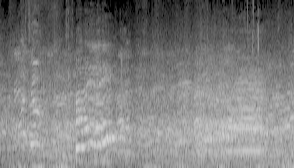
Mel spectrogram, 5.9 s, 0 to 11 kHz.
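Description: A cow covered in purple colour moos a few times on a film set in a large open square by a river with about 300-400 extras, its low drawn-out calls rising and falling over steady crowd chatter and outdoor bustle.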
